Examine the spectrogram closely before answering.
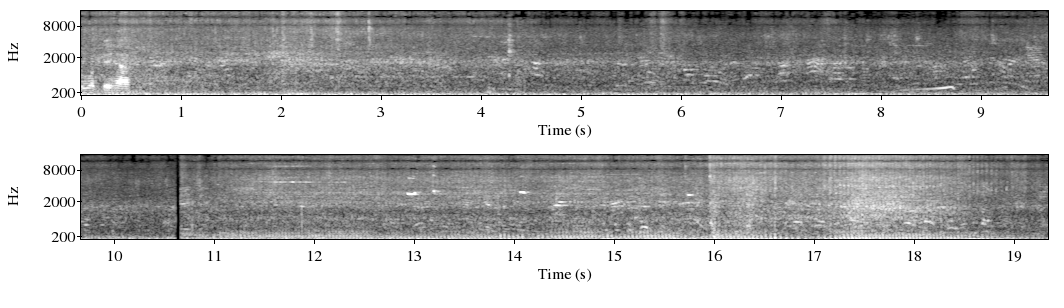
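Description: Many people chatter in a busy outdoor market.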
